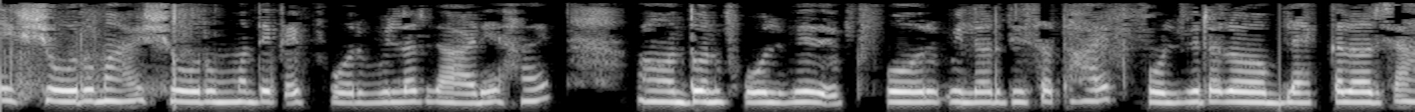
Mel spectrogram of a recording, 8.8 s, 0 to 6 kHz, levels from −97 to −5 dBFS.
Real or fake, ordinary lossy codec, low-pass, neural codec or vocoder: real; MP3, 24 kbps; 5.4 kHz; none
